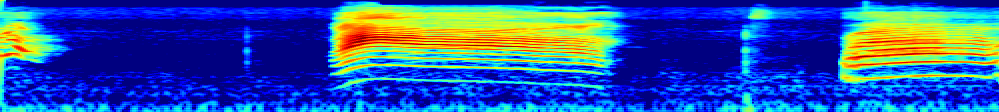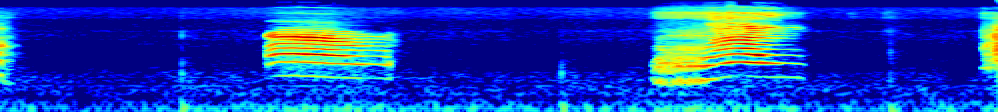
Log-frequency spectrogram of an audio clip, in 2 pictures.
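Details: Domestic cats Kiko and Koko, recorded at home: four distinct meows roughly every two seconds, the first long and slightly falling, later ones shorter and brighter, separated by quiet gaps with a soft background hum.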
